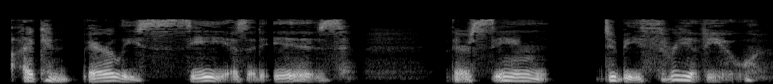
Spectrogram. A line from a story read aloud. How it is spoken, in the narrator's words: he moaned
